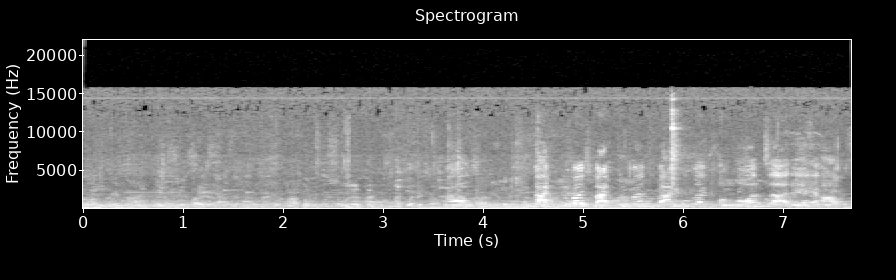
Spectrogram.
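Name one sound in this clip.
A woman speaks into microphones close by, with a cheerful tone.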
